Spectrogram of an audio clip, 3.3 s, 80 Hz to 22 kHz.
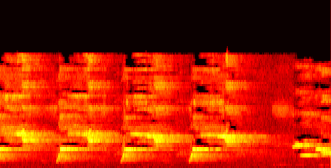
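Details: Samyong singing in the forest, giving a sharp rising note followed by a steady ringing tone, repeated about every 0.6 seconds, then a higher whistled phrase at the end.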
